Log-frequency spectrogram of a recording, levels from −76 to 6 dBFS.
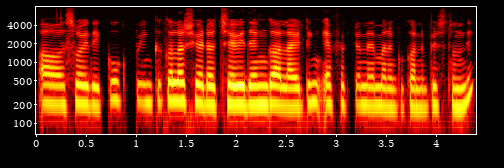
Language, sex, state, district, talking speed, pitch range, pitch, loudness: Telugu, female, Andhra Pradesh, Annamaya, 175 wpm, 195-215 Hz, 205 Hz, -15 LUFS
